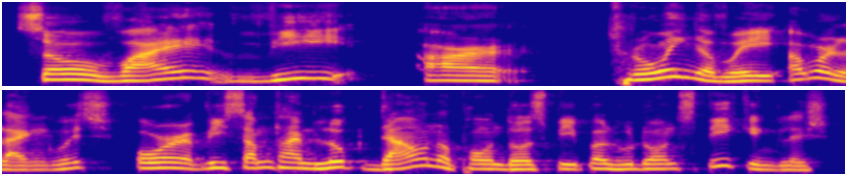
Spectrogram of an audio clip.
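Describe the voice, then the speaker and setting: Higher-pitched Pakistani man, halting delivery. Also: lively intonation, fairly bright tone. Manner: halting, searching for words. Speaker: co-host. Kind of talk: casual live discussion, reading viewer comments.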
